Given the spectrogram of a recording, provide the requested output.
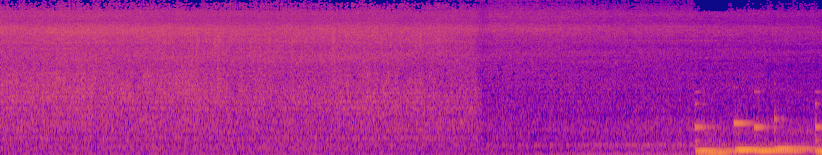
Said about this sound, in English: Chemical shower complete.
